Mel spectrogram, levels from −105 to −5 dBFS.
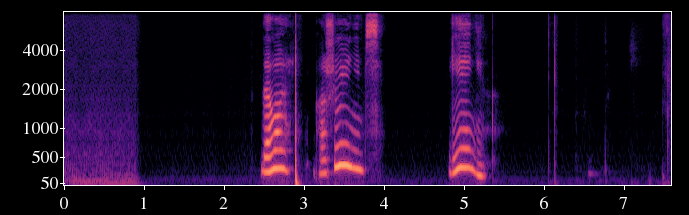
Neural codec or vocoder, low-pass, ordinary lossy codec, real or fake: codec, 16 kHz, 2 kbps, FunCodec, trained on Chinese and English, 25 frames a second; none; none; fake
